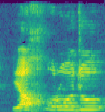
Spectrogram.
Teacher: خا اور را دونوں کو موٹا پڑھیں گے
